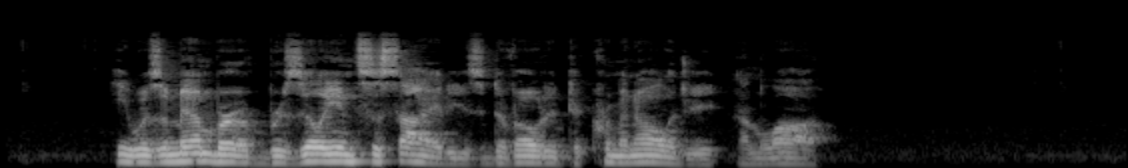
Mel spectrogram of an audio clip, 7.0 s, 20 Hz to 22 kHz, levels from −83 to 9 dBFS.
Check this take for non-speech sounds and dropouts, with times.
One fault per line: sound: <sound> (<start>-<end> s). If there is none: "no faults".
no faults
